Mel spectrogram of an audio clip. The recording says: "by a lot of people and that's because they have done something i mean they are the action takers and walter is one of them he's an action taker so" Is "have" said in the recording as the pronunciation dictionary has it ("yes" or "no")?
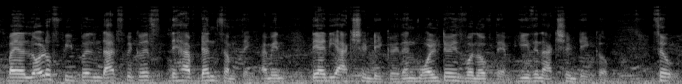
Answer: yes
